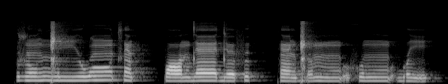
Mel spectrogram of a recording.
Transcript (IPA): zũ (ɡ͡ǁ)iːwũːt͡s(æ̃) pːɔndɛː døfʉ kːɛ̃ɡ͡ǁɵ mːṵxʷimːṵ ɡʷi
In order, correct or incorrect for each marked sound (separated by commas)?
incorrect, incorrect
